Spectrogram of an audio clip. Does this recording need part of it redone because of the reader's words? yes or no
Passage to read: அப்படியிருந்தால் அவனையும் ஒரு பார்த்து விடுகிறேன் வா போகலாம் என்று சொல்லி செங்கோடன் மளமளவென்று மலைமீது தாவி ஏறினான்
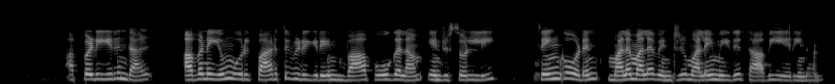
no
